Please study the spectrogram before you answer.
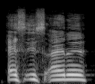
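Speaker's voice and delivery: high, pumped show announcement; hyped announcer. Acted. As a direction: build up like a hype man. (aufgedrehter Ansager)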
